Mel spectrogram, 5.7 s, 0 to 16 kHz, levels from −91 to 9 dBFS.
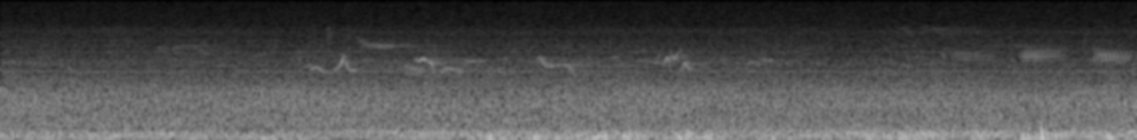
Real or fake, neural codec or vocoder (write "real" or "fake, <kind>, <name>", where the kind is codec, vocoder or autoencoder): real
